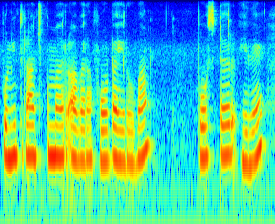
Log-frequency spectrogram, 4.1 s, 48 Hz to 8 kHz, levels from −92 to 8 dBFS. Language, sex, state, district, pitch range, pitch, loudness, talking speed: Kannada, female, Karnataka, Bangalore, 210-230 Hz, 220 Hz, -14 LUFS, 115 wpm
